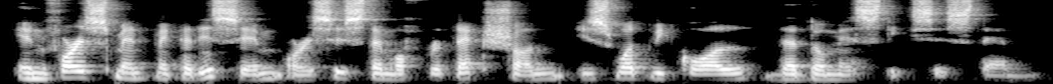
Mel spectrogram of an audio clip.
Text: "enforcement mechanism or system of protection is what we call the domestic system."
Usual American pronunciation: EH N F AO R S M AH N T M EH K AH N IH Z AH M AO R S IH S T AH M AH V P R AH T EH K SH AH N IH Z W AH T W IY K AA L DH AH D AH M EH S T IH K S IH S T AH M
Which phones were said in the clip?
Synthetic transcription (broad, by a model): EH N F AO R S M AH N T M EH K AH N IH S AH M AO R S IH S T AH M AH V P R AH T EH K SH AH N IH S W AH T W IY K AA L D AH D AH M EH S T IH K S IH S T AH M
